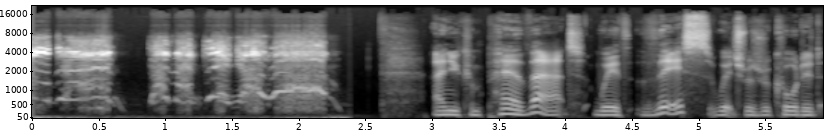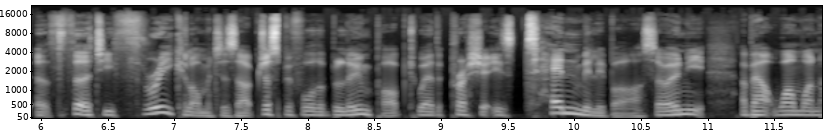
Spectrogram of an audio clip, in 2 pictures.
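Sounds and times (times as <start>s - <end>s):
human screaming recorded at ground level: 0.0s - 2.4s
speech: 3.0s - 11.8s.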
